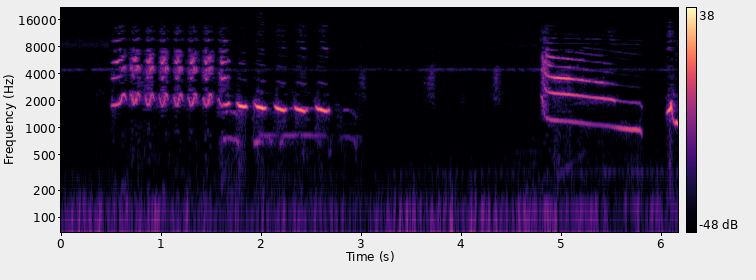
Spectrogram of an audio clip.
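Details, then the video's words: Male laughingthrush giving a rapid series of about ten bright whistled notes, then slower slurred whistles, a pause, and a loud sweeping whistle falling steeply in pitch, with a faint steady background hum. "#เสียงนกกระรางตัวผู้ #ສຽງນົກຖົ່ວດຳໂຕຜູ້"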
